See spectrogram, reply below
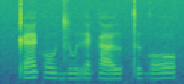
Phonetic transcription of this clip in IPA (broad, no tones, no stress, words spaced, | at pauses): kʼækɔʊ̯ d͡zʊrækaə̯ | tʼəɡɔ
